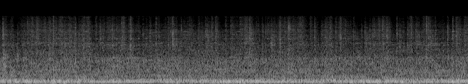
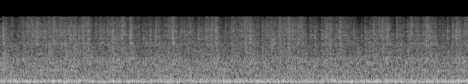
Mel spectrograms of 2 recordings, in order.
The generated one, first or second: first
